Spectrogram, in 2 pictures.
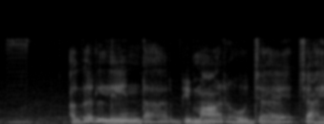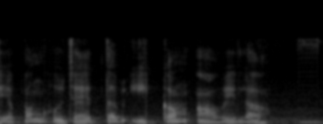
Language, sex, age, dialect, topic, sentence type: Bhojpuri, female, 18-24, Western, banking, statement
